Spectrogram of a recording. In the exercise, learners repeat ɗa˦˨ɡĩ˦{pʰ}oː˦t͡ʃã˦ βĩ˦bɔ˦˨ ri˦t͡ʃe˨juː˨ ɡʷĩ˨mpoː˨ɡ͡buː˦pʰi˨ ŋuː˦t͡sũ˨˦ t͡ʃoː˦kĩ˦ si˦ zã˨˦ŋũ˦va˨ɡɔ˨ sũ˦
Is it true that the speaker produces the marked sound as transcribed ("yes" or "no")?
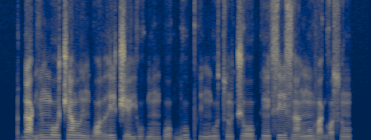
no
